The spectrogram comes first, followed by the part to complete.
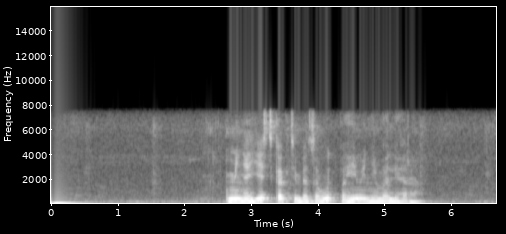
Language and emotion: Russian, neutral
